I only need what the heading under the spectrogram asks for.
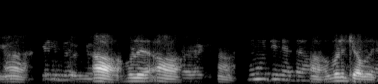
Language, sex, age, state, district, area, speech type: Malayalam, male, 60+, Kerala, Kasaragod, urban, conversation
